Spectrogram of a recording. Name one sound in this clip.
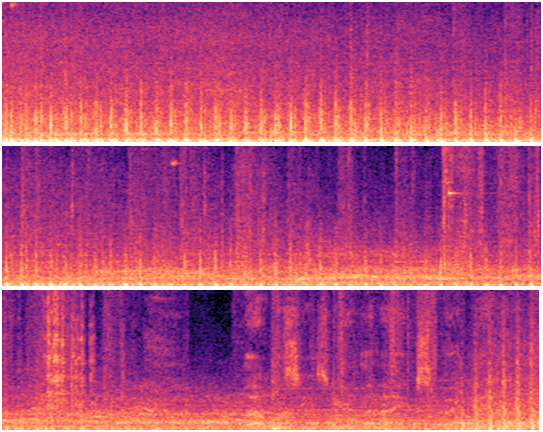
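Footsteps crunch on stony ground.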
